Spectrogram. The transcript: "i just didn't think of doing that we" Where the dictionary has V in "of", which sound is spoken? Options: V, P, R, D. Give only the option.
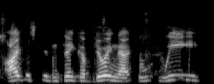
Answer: V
